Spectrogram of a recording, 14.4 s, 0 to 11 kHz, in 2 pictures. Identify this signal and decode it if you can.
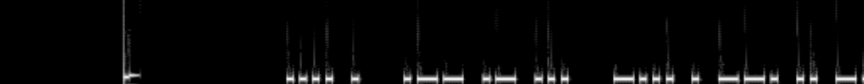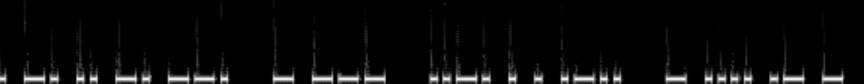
Morse code, heard as a keyed tone, about 22 wpm, 700 Hz. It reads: HE WAS BEGINNING TO FEEL THAT
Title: Sentences from Top 1000 Words - Review Part 5 - 22wpm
